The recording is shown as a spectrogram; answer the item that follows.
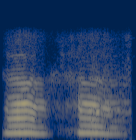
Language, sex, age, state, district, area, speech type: Maithili, male, 18-30, Bihar, Sitamarhi, rural, conversation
